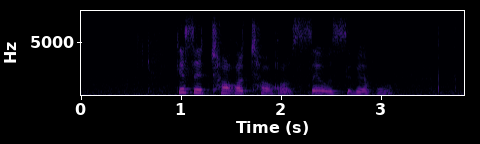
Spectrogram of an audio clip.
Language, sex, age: Northern Sotho, female, 25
